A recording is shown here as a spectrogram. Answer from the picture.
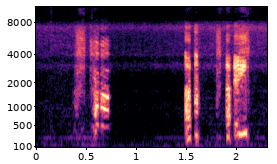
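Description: Three short, separate sounds from the cartoon's soundtrack, with quiet between them.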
